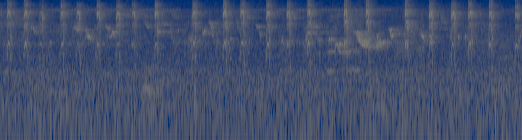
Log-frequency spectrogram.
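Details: Juvenile great spotted woodpecker being fed by its parents in the Grésivaudan valley in May, calling with sharp, high, squeaky notes repeated about three times a second in a steady insistent series, with faint background birdsong.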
